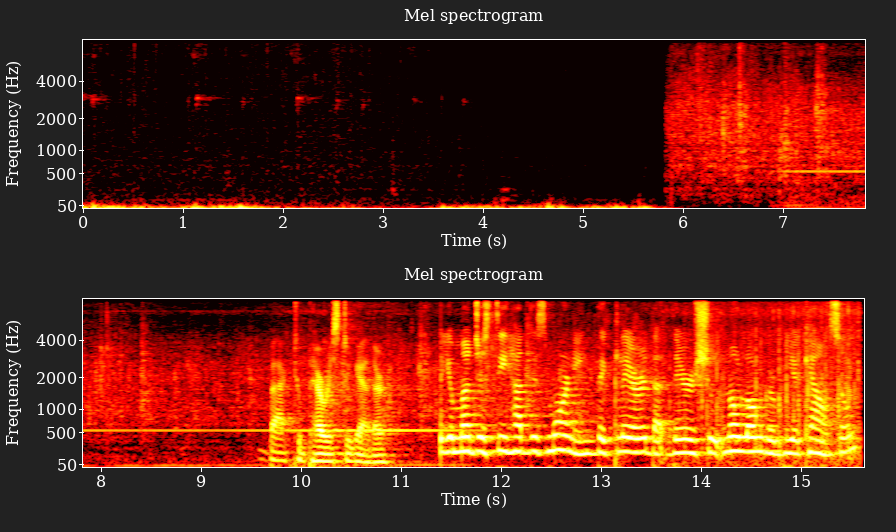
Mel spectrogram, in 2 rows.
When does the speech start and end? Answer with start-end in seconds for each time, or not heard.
9.7-15.5.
